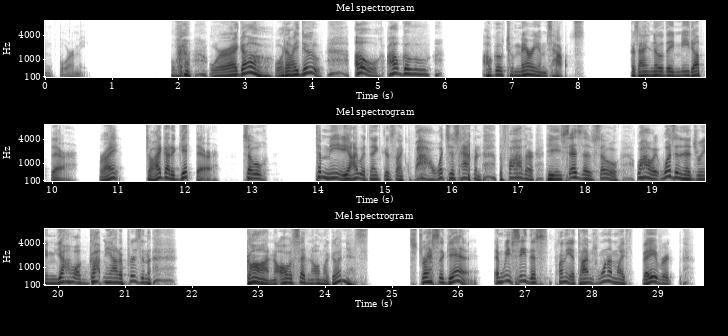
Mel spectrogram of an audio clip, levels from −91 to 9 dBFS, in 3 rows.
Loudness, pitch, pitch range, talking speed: -17 LUFS, 160 Hz, 125-190 Hz, 165 wpm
